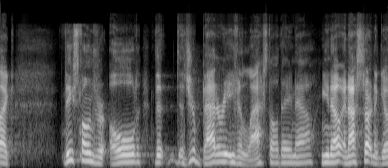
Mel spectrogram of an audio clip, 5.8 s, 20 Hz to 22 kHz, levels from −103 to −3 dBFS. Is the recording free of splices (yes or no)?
yes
